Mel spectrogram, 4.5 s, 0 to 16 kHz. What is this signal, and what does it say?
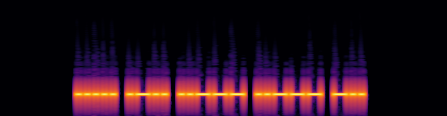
Morse code, heard as a keyed tone, about 29 wpm, 700 Hz. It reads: 5L22D
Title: Code Groups - 5 Letter:Numbers - 28wpm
